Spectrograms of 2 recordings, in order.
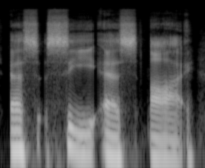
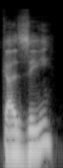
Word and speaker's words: SCSI: S-C-S-I. It's an odd name, isn't it, for something, especially an acronym. And it is pronounced SCSI, even though it's not exactly spelled that way, but it's close enough.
